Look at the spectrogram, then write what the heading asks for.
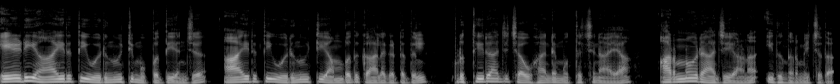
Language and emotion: Malayalam, neutral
